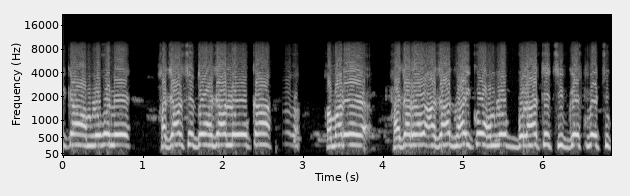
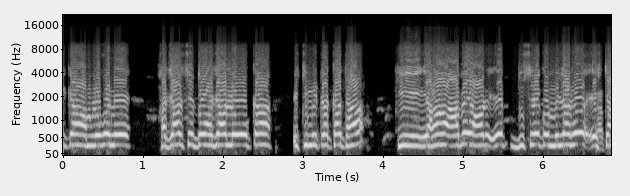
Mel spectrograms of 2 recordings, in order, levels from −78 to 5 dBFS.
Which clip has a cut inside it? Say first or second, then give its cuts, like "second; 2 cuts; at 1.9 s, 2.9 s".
first; 1 cut; at 2.9 s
